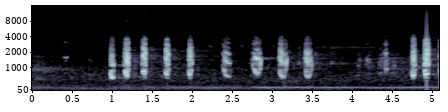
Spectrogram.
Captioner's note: turkey calls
